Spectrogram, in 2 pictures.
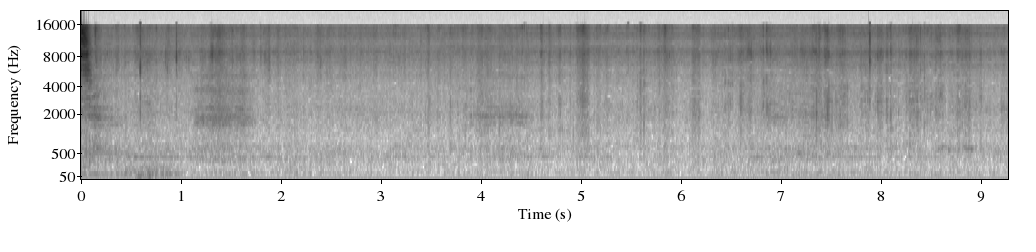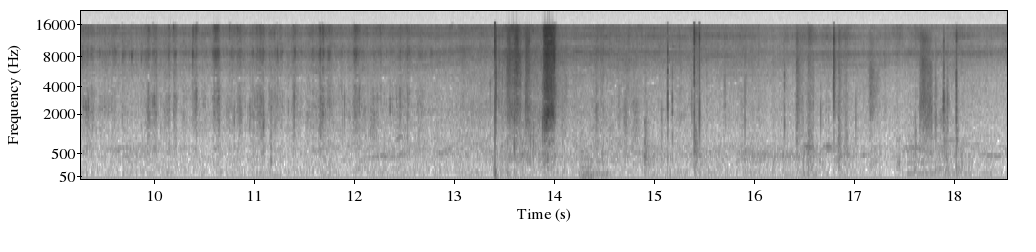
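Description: Faint scattered rustles and crinkles of a paper tea filter and salad greens being handled, with one brief louder crinkle about three-quarters of the way through.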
